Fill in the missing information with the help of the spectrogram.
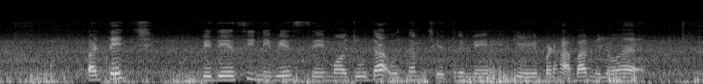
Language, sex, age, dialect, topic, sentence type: Magahi, female, 46-50, Southern, banking, statement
